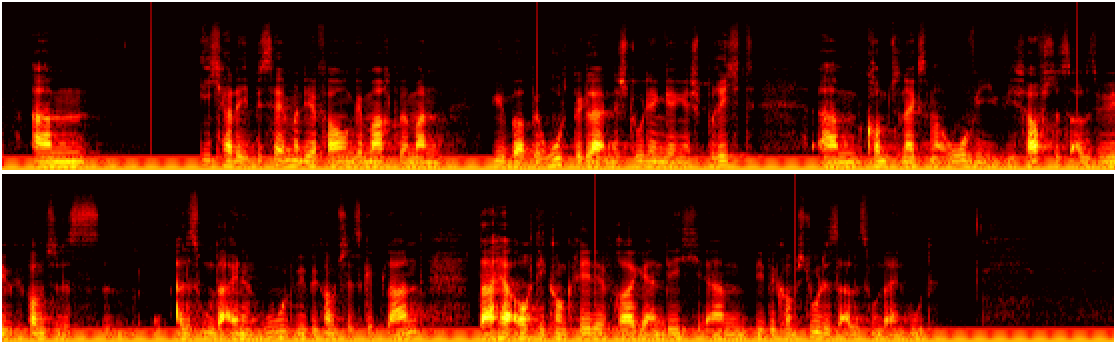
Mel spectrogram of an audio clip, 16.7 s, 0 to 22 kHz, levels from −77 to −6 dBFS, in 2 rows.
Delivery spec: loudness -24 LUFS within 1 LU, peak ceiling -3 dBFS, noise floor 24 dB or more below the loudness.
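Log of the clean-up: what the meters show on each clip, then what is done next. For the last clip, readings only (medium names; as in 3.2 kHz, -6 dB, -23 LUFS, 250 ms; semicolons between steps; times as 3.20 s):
clicks found 5; hum 60 Hz; highest harmonic 300 Hz; hum level -32 dBFS; loudness -31.0 LUFS; peak level -9.0 dBFS; loudness target -24.0 LUFS
-> de-click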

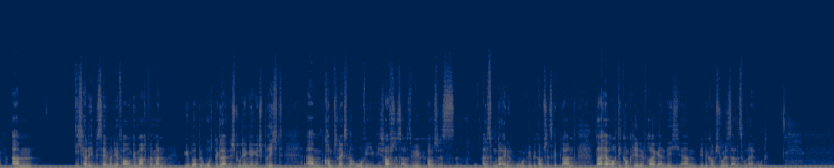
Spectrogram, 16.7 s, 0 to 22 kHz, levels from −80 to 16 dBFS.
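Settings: clicks found 0; hum 60 Hz; highest harmonic 300 Hz; hum level -32 dBFS
-> hum notches 60/120/180/240/300 Hz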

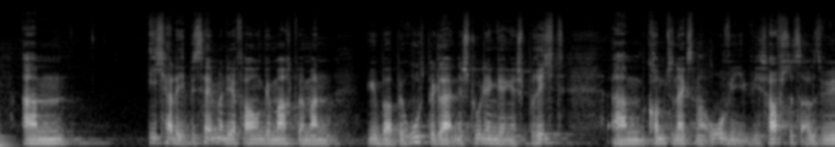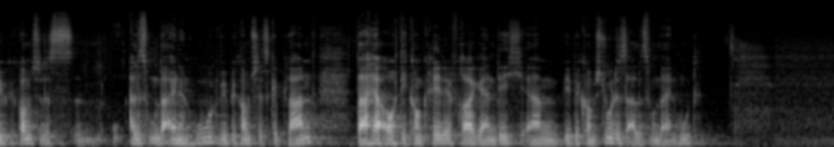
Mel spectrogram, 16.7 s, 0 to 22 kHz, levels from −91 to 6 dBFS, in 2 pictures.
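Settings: hum not found; loudness -32.0 LUFS; peak level -10.0 dBFS; loudness target -24.0 LUFS
-> trim +8 dB; peak limiter -3 dBFS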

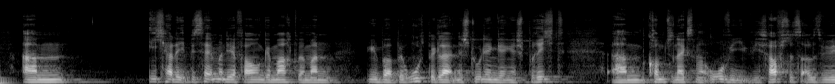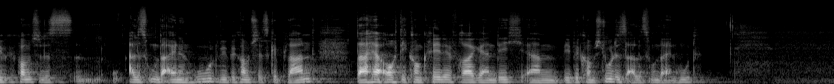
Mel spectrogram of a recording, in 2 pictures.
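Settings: loudness -24.0 LUFS; peak level -3.0 dBFS; noise floor -55 dBFS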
